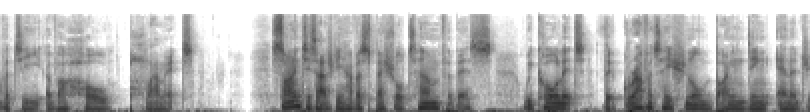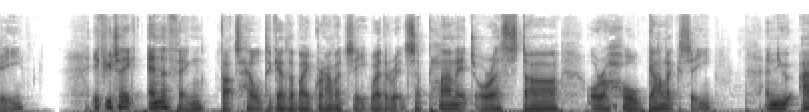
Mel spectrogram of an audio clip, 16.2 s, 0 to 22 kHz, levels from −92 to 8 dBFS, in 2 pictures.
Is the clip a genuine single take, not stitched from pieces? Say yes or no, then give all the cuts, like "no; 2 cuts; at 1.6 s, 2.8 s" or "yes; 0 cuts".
yes; 0 cuts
